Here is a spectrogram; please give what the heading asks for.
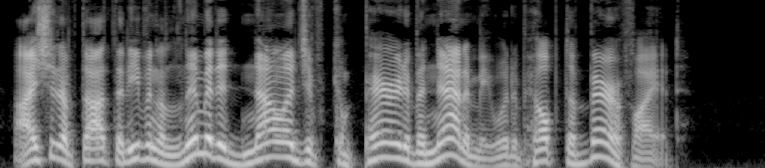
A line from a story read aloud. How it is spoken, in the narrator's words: said Summerlee, bitterly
